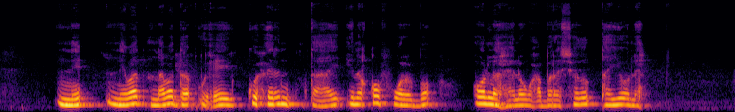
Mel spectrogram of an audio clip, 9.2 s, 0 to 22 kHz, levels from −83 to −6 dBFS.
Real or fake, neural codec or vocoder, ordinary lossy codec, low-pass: real; none; MP3, 96 kbps; 19.8 kHz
